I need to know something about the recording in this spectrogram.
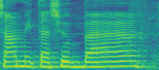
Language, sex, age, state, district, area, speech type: Nepali, female, 60+, West Bengal, Jalpaiguri, urban, spontaneous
